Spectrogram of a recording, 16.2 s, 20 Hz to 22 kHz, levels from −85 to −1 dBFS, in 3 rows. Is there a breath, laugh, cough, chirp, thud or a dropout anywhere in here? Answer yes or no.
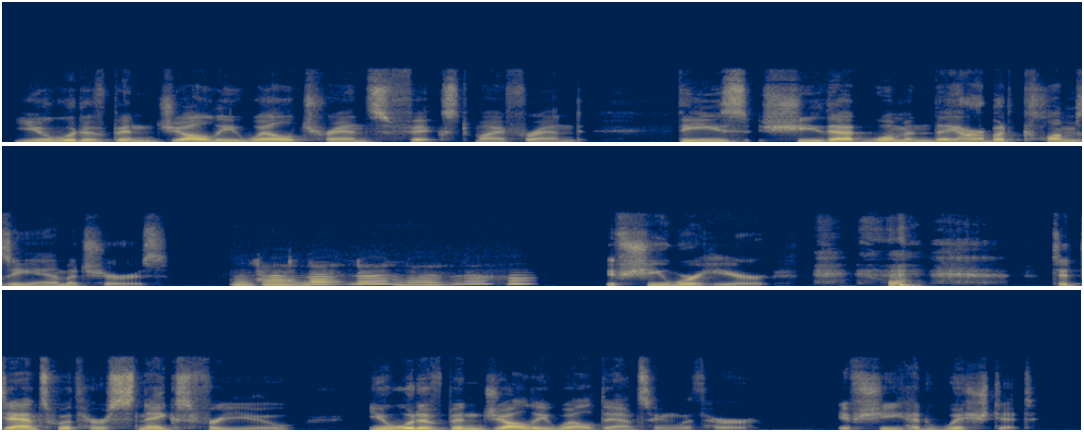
yes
